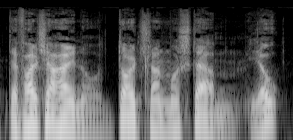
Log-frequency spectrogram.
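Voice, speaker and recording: A man's voice: medium pitch, expressive, normal speed, heavy background noise. A man hosting a radio show, presenting items in an informal, off-the-cuff way. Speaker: radio host.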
